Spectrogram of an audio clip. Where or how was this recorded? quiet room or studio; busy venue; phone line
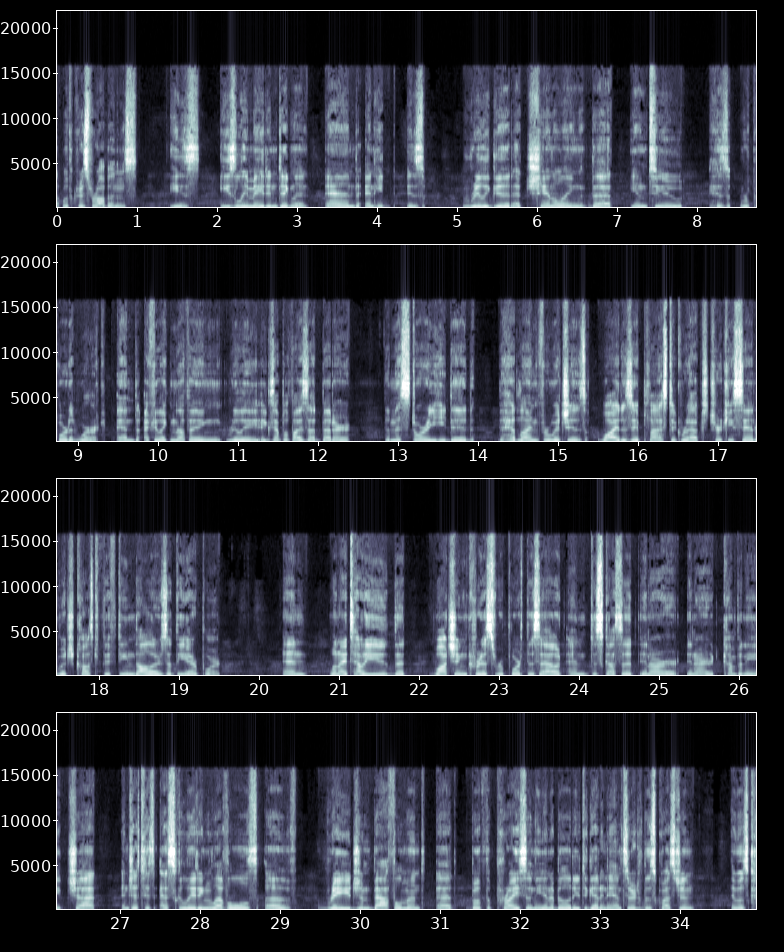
busy venue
